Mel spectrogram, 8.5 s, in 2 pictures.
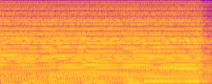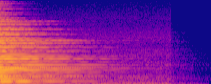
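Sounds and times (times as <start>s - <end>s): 
dramatic epic organ music: 0.0s - 5.5s.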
